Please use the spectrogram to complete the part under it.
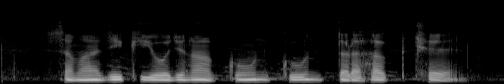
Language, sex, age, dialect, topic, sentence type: Maithili, male, 36-40, Angika, banking, question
